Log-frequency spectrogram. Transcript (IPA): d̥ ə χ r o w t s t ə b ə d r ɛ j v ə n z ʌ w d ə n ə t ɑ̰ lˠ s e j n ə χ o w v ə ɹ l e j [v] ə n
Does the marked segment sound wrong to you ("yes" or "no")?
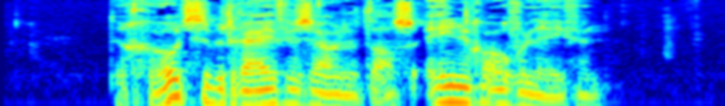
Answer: no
